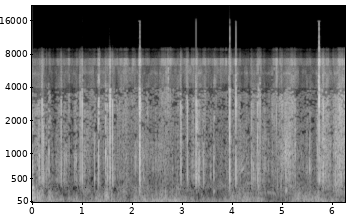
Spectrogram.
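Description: Footsteps crunching through patchy wet snow and grass, in irregular steps, over a steady low rumble on the microphone.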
